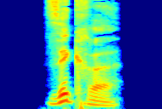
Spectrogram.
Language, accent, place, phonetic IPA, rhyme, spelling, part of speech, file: German, Germany, Berlin, [ˈzɪkʁə], -ɪkʁə, sickre, verb, De-sickre.ogg
- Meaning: inflection of sickern: 1. first-person singular present 2. first/third-person singular subjunctive I 3. singular imperative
